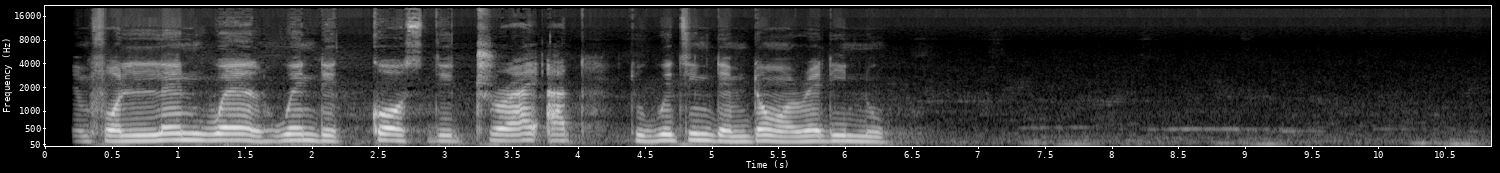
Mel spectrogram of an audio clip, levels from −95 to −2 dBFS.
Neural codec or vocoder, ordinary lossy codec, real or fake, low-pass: none; none; real; none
